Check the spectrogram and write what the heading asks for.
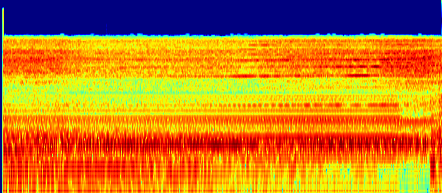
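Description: Loud live noise-rock music: a dense drone of sustained guitar and electronic tones over a rough, rumbling low end, with no break.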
